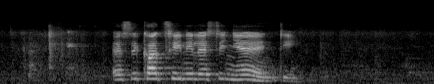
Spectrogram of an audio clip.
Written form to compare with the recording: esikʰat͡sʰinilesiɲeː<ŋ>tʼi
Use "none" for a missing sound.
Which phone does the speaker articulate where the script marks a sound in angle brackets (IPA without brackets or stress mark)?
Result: n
